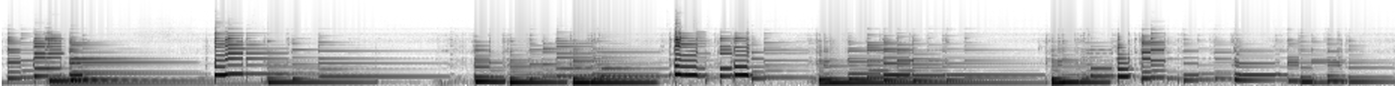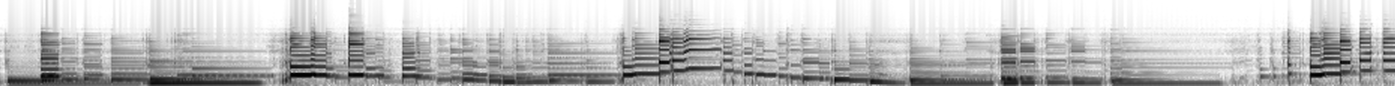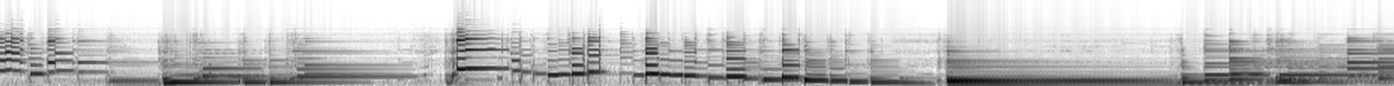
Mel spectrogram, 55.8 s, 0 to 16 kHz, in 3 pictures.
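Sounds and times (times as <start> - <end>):
1984 maple spruce electric guitars through Gibson Citation amp: 0.0 - 55.7.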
